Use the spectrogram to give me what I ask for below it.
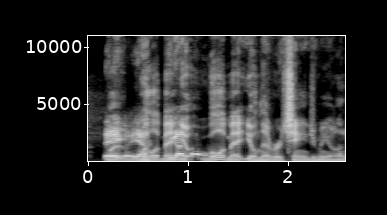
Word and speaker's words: Willamette: It's like right on the banks of the Willamette, and you could potentially the Willamette. But I love that you said Willamette.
